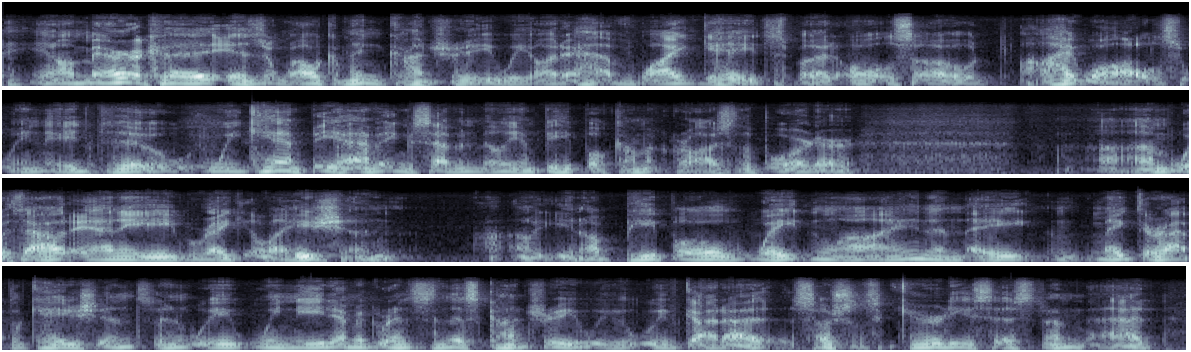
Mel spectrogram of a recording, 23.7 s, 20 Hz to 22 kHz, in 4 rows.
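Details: Adult male with spasmodic dysphonia, which he says began at age 42 in 1996 after a neurological injury. He attributes it to his brain sending wrong signals to his vocal cords, not to the cords themselves. Real interview speech.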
